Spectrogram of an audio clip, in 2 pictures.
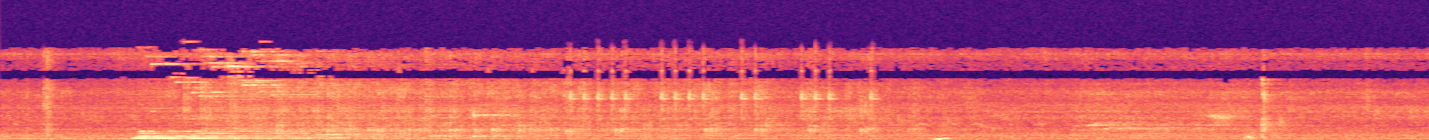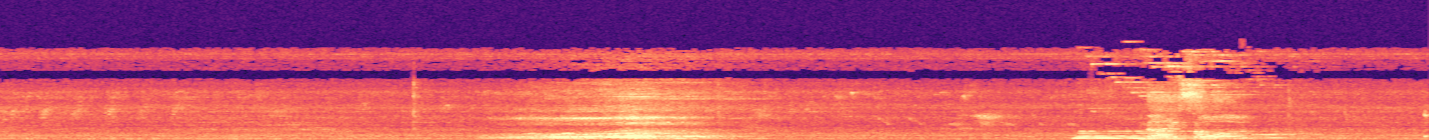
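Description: A short cheerful game tune plays from a television loudspeaker.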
